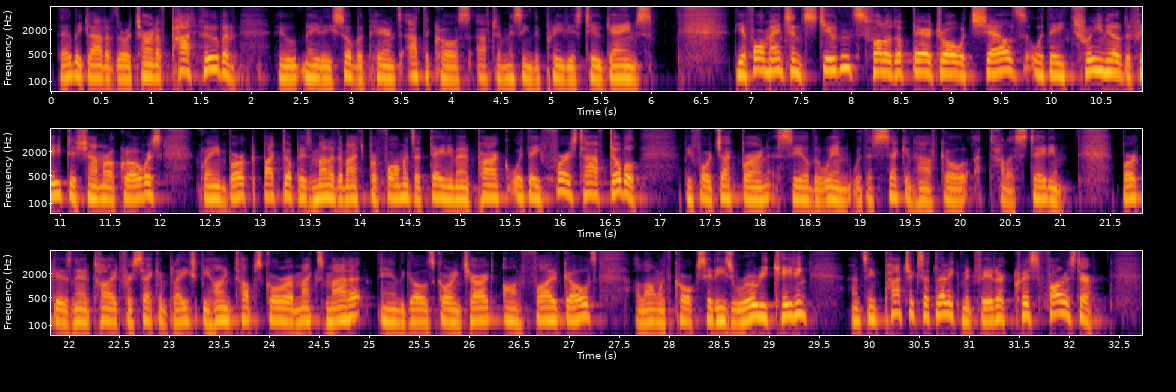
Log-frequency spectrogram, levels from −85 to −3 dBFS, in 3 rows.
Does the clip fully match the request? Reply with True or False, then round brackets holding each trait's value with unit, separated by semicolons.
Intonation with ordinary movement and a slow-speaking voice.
False (3.9 semitones; 185 wpm)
